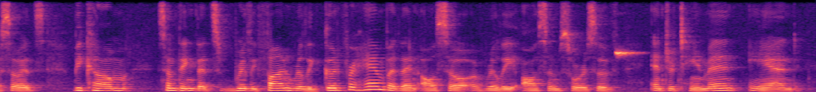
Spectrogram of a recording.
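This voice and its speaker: A woman from Colombia, talking to her camera about everyday family life in a relaxed, upbeat way. Her voice sits a little lower than most women's. She is chatty and loose, and she drops in filler words as she goes. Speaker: parenting vlogger. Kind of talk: casual chat to camera.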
